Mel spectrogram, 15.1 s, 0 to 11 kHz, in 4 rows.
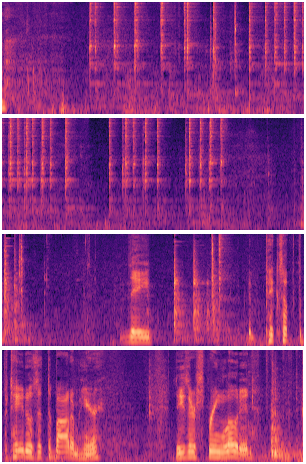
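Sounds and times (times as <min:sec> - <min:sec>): planter mechanism clicking and ratcheting: 0:01.1 - 0:08.2, 0:09.7 - 0:10.6
loud metal clunk: 0:07.4 - 0:08.2.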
